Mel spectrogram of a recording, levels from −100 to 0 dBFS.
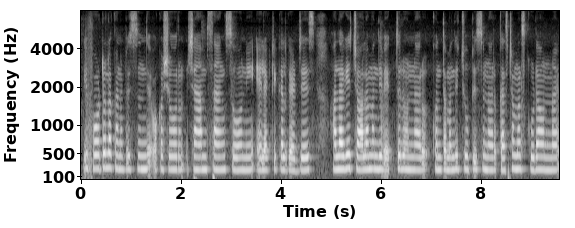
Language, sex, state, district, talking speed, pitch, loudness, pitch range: Telugu, female, Andhra Pradesh, Sri Satya Sai, 120 wpm, 225 Hz, -16 LUFS, 220-235 Hz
